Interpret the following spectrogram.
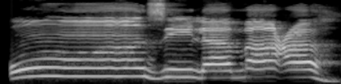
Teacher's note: معہ، ہا کی آواز آپ کے سینے سے آئے گی لیکن کلیئر ہونی چاہیے. اس کے اوپر جو مد ہے اور الٹا پیش ہے اس کو آپ ڈراپ کر دیجئے گا اور ہا کو ساکن کریں گے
